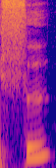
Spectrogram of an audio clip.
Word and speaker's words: feux: Des feux de circulation. So here, final X not pronounced.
